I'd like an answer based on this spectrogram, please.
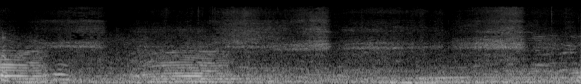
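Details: Cow rolling over after coming down from a truck: a drawn-out low moo with stacked harmonics swells and fades over a few seconds, under steady background rumble and faint voices.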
